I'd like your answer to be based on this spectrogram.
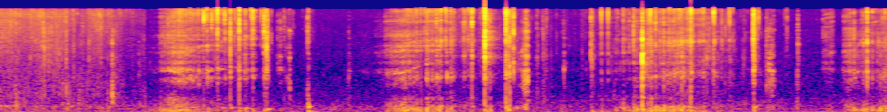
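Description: A metal blade scrapes and shaves the lacquered coating off a solid blue bar of soap, revealing a pink layer underneath, while the bar is held in one palm. The sound is bright, crisp crackling and tearing in several bursts, dotted with sharp little clicks as flakes of lacquer break away, with quiet gaps between strokes.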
